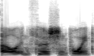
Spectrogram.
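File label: our spawn, jungle female; vo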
